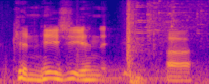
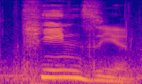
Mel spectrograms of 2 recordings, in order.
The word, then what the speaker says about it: Keynesian: Canesian, sorry. Only you know how to pronounce that correctly.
